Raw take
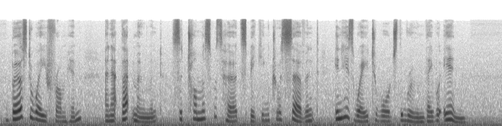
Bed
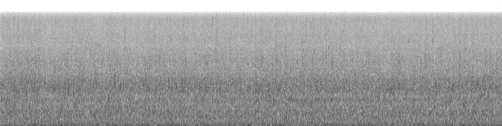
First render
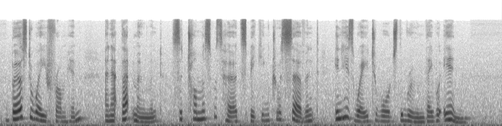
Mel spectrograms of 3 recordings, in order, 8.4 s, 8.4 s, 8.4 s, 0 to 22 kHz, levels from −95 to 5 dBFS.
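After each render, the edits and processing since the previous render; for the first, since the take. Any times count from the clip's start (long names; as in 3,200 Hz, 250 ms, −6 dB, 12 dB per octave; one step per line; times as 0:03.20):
mains-hum notches 50/100/150/200/250 Hz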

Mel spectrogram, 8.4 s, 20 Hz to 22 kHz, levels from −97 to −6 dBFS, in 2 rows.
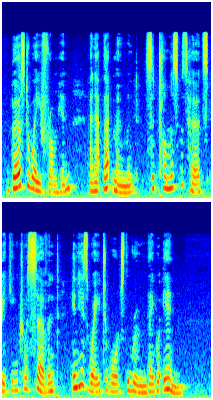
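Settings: noise reduction from a noise print 10 dB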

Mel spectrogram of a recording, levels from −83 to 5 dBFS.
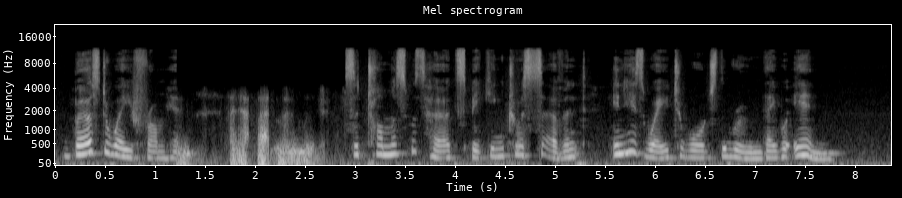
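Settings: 0:01.22–0:02.92: linear-prediction vocoder at 8 kHz whisper
0:04.32–0:04.99: compressor whose output falls as the input rises −27 dBFS, ratio −0.5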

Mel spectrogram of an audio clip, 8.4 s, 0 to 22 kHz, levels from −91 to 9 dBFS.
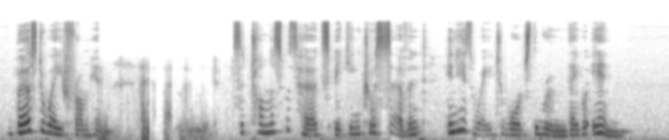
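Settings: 0:01.86–0:03.77: fade in
0:05.81–0:06.38: downward compressor 16 to 1, threshold −32 dBFS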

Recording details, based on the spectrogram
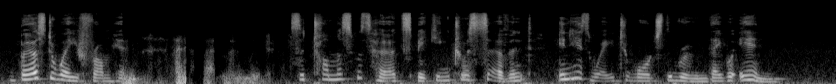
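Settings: low-pass filter 9,900 Hz 24 dB per octave
harmonic and percussive parts rebalanced percussive +7 dB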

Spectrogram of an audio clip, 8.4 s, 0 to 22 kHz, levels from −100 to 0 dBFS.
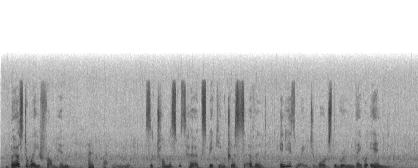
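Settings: mix in bed −10 dB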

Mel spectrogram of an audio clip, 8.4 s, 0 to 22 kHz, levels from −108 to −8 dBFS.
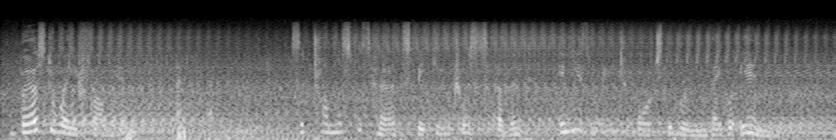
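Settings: high-frequency loss of the air 170 metres
echo that builds up and dies away 98 ms, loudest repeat 5, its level −14.5 dB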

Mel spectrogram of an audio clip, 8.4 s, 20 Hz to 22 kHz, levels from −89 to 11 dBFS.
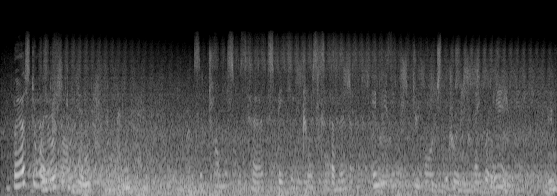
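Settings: delay with pitch and tempo change per echo 310 ms, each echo −6 semitones, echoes 3
single-tap delay 268 ms −10.5 dB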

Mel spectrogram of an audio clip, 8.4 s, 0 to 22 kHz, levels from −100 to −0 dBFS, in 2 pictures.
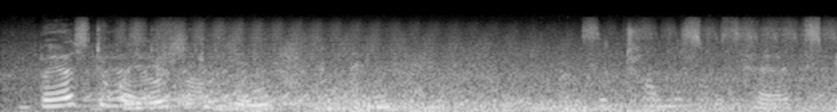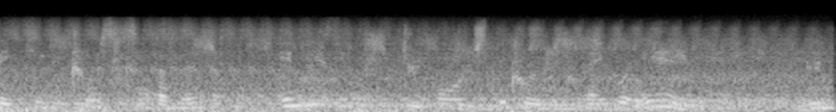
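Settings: level +4 dB
brickwall limiter −2 dBFS, peak gain reduction 2.5 dB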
